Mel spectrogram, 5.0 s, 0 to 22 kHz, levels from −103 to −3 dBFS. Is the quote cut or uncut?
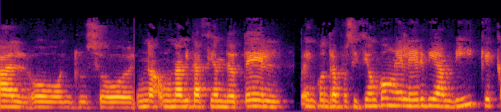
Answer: uncut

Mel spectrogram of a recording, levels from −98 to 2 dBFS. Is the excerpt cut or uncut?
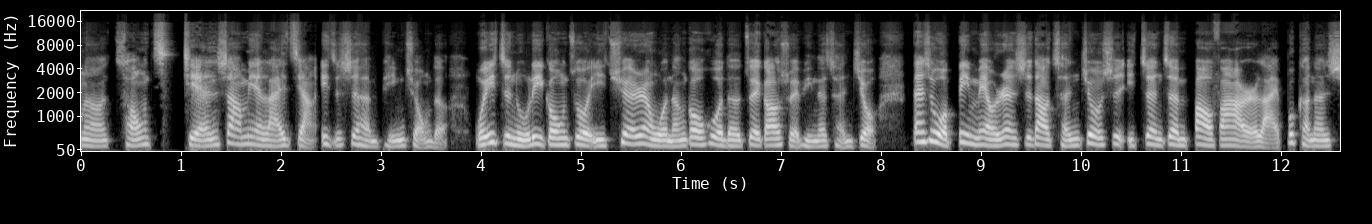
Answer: uncut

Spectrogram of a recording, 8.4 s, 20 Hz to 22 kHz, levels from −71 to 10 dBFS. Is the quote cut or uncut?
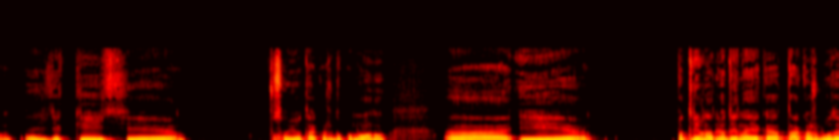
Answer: cut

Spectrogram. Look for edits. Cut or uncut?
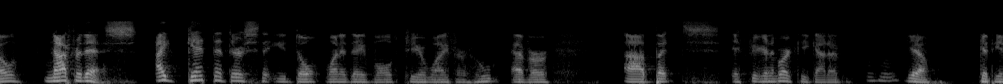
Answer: cut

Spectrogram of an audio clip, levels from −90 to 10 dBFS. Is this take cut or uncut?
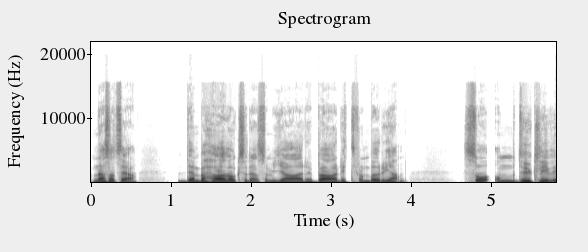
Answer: uncut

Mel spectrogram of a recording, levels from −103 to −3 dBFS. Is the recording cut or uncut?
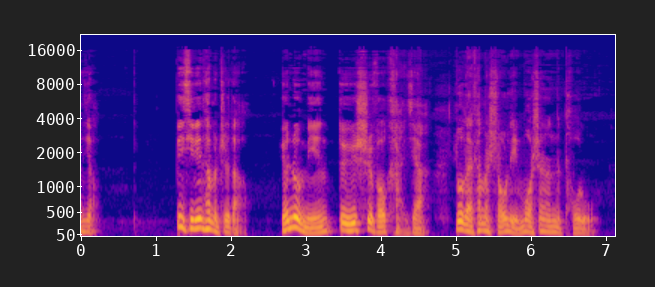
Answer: uncut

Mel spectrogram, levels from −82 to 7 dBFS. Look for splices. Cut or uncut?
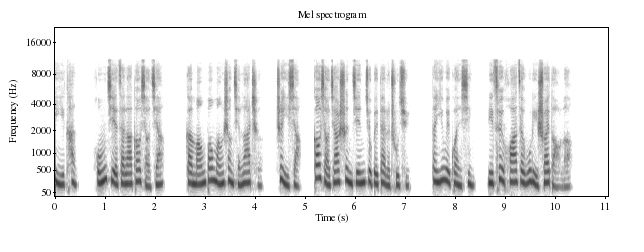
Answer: uncut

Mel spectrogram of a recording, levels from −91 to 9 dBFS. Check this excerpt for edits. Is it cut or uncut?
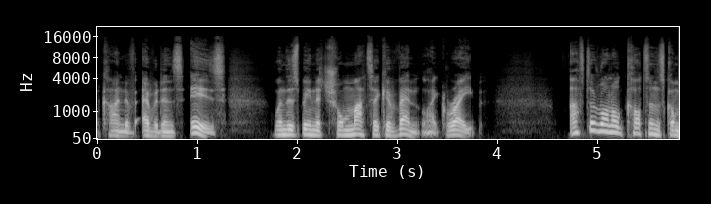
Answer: uncut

